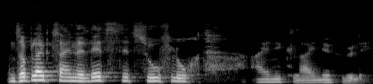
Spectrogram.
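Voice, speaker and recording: A man preaching a conversational, storytelling sermon who slows down to read scripture aloud. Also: fairly high pitch, very animated, dark tone. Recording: dull lo-fi recording.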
